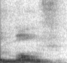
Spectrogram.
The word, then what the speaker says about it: mange: Je mange bien. Mange. Termina no G aqui, não pronuncia o E.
